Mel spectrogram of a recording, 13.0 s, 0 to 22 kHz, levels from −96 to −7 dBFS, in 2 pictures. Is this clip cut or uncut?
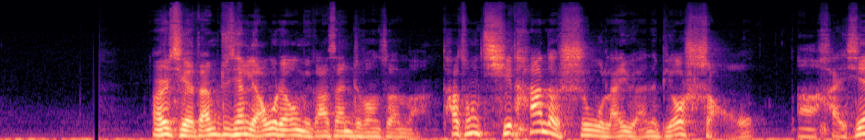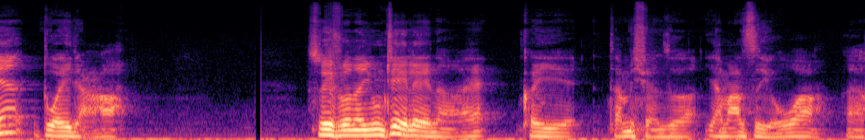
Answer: uncut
